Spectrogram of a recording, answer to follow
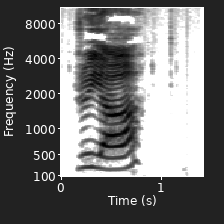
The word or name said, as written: rüya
